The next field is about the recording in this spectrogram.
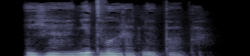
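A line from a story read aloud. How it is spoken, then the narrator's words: Quiet voice. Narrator (Russian): тихо говорит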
